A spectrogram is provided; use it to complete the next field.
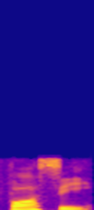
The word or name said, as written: Fossey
